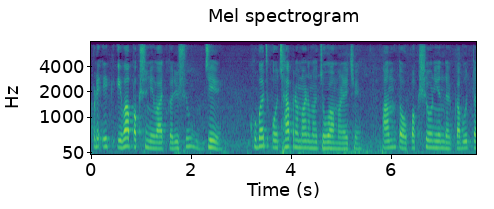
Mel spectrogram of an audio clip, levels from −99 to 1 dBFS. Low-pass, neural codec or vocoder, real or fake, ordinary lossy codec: 7.2 kHz; codec, 44.1 kHz, 7.8 kbps, Pupu-Codec; fake; MP3, 48 kbps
